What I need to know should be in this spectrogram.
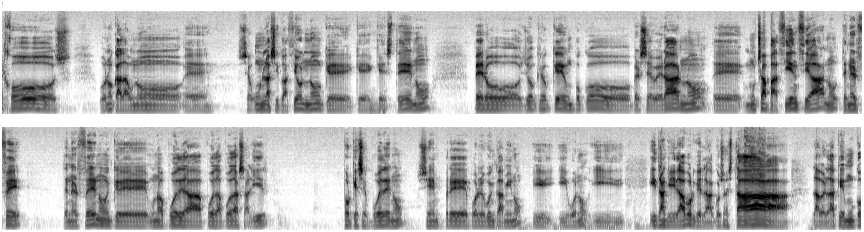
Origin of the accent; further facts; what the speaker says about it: Madrid, Community of Madrid, Spain; now in Zaragoza, Spain; Sí, yo soy madrileño, sí. Nací en Madrid. Y bueno, llevo aquí en Zaragoza desde hace un año.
